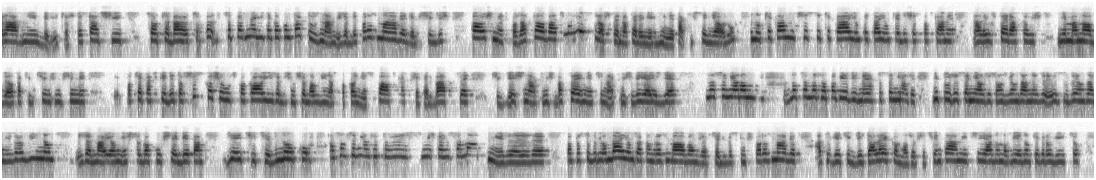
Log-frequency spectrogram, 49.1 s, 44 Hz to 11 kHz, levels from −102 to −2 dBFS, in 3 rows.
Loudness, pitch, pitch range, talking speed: -28 LUFS, 240 Hz, 225-285 Hz, 160 wpm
